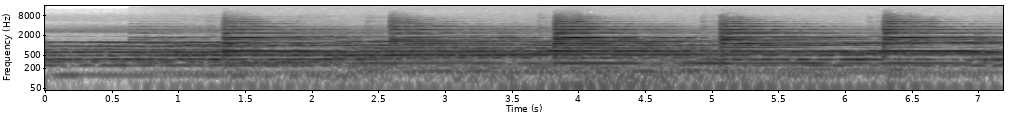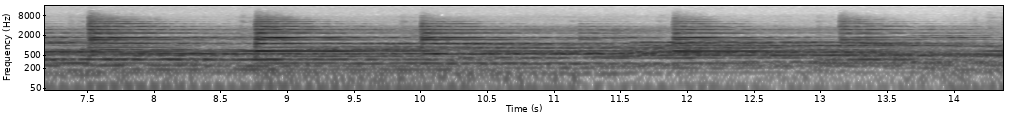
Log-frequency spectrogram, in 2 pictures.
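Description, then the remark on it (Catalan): Church bells peal steadily from the bell tower of the church of Sant Lluís in Els Guiamets, built in 1791, about a dozen resonant strikes in a regular rhythm, each ringing out and overlapping the next in a rich, sustained wash of tones. No voices are heard. “És el campanar de l'església dels Guiamets.”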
